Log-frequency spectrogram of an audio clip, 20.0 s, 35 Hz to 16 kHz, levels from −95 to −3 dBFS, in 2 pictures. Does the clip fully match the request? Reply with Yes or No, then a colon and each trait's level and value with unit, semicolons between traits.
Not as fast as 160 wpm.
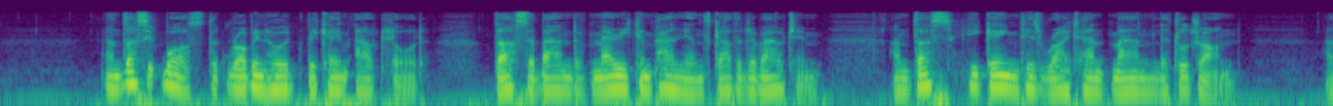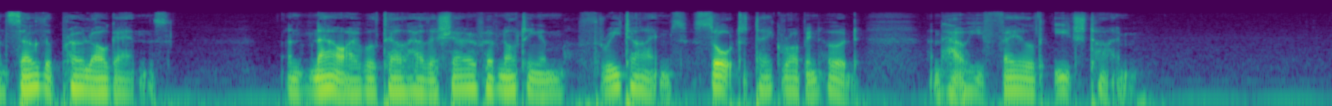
No: average, 170 wpm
